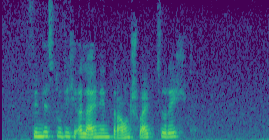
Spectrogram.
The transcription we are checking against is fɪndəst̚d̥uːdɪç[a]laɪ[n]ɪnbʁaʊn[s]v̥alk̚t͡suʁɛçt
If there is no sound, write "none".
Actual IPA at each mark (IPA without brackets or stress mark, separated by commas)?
a, n, ʃ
